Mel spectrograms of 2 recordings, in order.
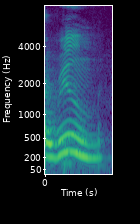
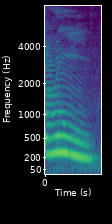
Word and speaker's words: room: Essa palavra room termina com M, então cuidado para não falar room, né? Como se terminasse com N.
